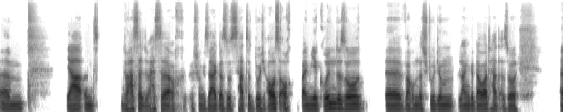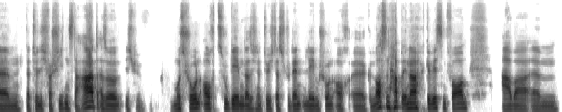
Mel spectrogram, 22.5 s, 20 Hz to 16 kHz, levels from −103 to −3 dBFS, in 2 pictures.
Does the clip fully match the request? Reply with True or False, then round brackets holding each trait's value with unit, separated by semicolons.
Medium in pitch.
False (95 Hz)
